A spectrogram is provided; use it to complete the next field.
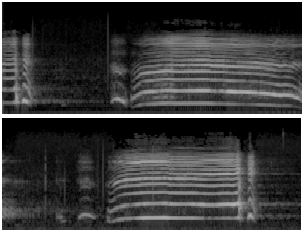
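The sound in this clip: A toddler between one and three years old cries in a tantrum: two long, loud, high wails, with short sobbing whimpers before and between them.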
